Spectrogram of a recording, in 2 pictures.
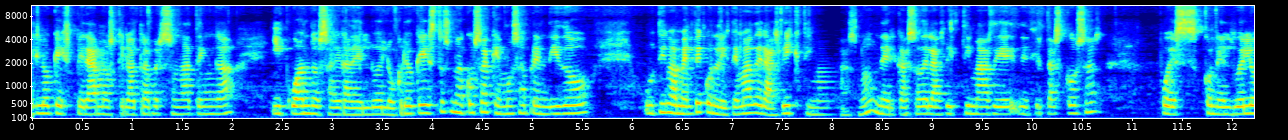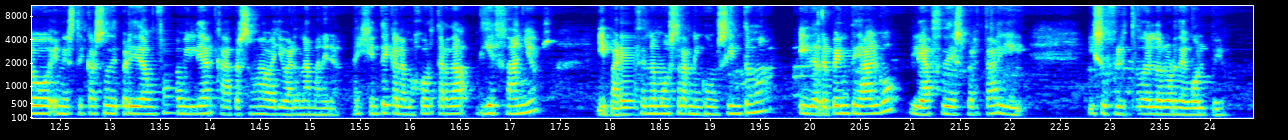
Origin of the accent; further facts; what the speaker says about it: Ballesteros de Calatrava, Castilla-La Mancha, Spain; mi pueblo, Ballesteros de Calatrava, tuvo un primer caso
